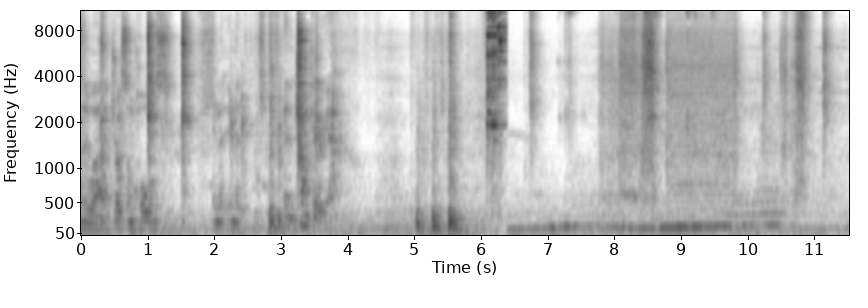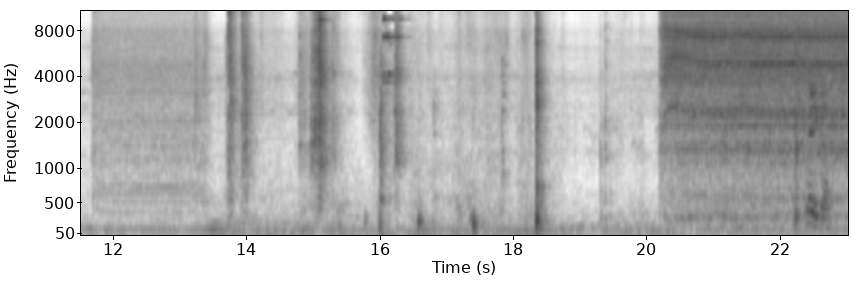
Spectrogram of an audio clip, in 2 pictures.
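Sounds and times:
tools clinking: 6.1 - 7.5, 14.8 - 16.9.

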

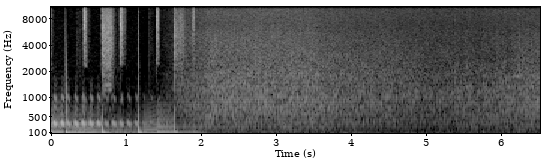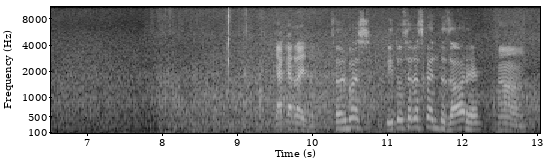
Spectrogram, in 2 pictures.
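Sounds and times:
electronic background music: 0.0 - 2.0
wind: 1.8 - 13.0
sea surf on rocky shore: 1.9 - 13.0.

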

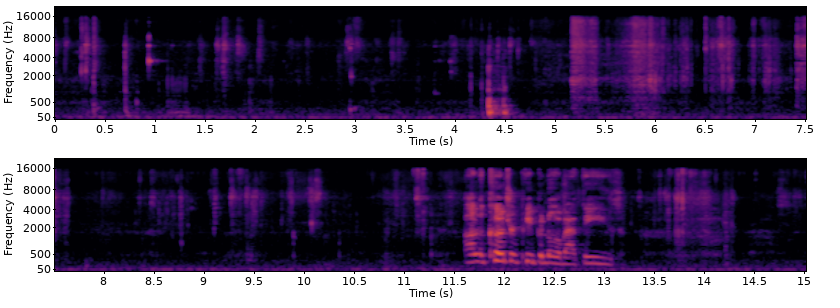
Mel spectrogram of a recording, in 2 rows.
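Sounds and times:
foam box crinkling and rustling: 5.2 - 7.8.

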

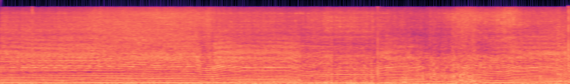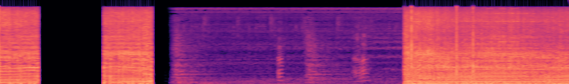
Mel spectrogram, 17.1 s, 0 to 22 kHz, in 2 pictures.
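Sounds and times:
motorcycle engine running hard: 0.0 - 9.1, 14.6 - 17.0.

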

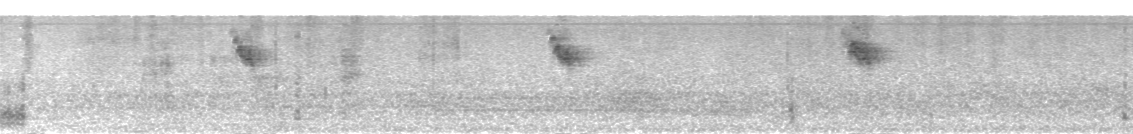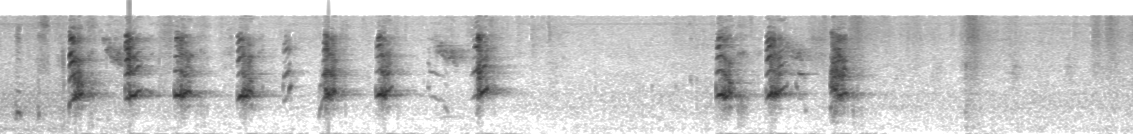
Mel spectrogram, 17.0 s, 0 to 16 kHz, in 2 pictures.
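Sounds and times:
puppy yipping: 8.4 - 12.4, 13.8 - 15.1.

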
